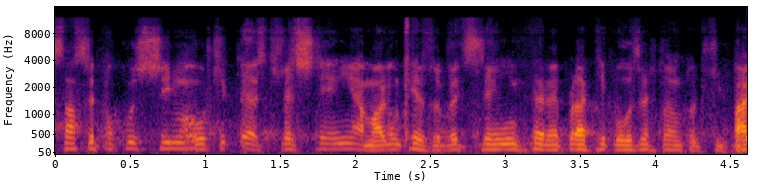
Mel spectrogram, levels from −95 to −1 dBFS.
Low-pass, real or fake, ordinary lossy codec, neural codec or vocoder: 10.8 kHz; fake; Opus, 16 kbps; codec, 24 kHz, 1.5 kbps, HILCodec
